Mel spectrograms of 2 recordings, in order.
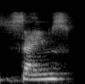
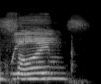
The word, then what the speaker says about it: Sainz: butchered it. Carlos Sainz. Sames. Same my- signs.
